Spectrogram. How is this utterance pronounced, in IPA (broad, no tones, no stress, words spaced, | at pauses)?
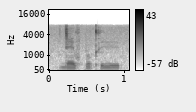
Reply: dɛːxʷpokʼɨː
